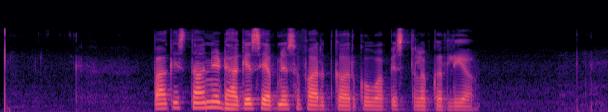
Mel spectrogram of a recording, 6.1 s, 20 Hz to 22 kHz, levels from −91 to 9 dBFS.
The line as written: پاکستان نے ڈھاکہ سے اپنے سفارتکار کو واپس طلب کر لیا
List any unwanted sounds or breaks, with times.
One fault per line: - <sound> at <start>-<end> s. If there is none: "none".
none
